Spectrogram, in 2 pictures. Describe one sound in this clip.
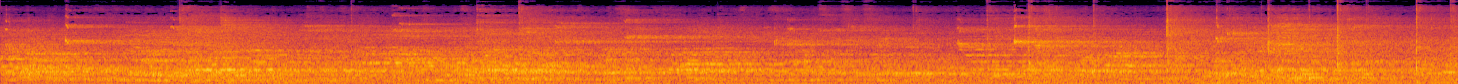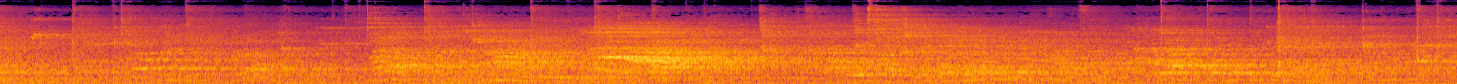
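Many players talk and call out across a large echoing hall.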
